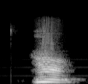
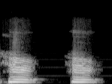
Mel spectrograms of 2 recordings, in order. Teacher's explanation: हा बोलते हैं तो आपका कहाँ पर हवा और थोड़ा जो कि कंपन होता है वो कहाँ पर होता है? वो होता है कंठ पे।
